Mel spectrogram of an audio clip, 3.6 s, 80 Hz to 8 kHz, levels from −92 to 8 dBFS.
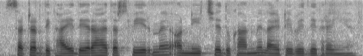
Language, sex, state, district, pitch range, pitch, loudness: Hindi, male, Uttar Pradesh, Lalitpur, 115-135 Hz, 125 Hz, -17 LUFS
